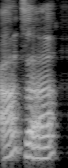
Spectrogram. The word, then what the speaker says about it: Adah: Please welcome Adah, pronounced Adah Parris. I did it right.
